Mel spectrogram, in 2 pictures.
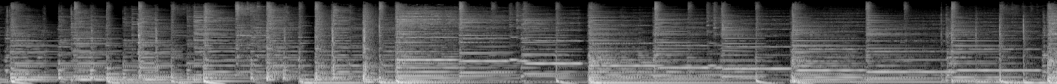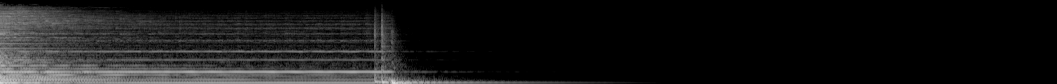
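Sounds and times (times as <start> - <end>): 
slow French folk song: 0.0 - 14.5.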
